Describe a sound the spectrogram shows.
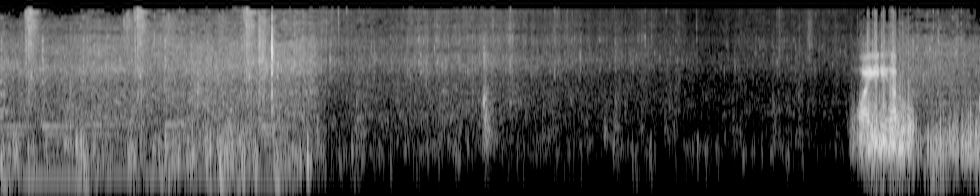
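Water laps and splashes against rocks.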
